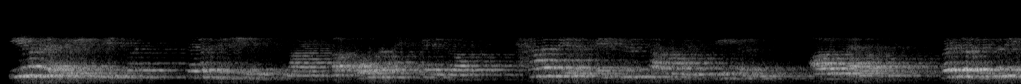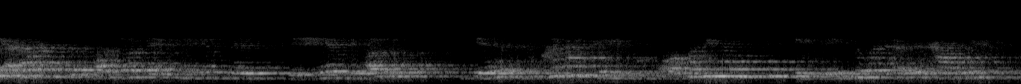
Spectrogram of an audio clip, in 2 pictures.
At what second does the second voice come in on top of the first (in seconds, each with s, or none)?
none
